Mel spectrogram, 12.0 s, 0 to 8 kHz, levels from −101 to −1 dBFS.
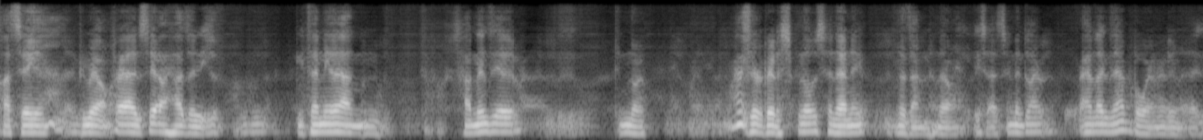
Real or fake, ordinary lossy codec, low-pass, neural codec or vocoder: fake; none; 7.2 kHz; codec, 16 kHz, 0.5 kbps, FreqCodec, larger model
